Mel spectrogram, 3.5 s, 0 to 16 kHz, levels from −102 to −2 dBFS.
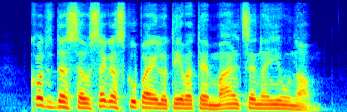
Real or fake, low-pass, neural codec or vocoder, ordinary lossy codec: fake; 14.4 kHz; autoencoder, 48 kHz, 128 numbers a frame, DAC-VAE, trained on Japanese speech; AAC, 48 kbps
